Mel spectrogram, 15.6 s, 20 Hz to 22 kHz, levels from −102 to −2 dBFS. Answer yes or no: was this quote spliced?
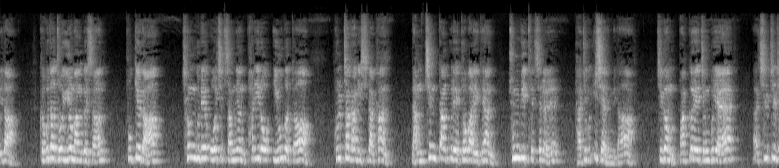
yes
